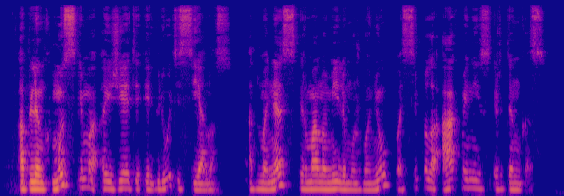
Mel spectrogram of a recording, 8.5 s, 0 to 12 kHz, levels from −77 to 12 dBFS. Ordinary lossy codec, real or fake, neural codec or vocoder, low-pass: AAC, 48 kbps; real; none; 10.8 kHz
